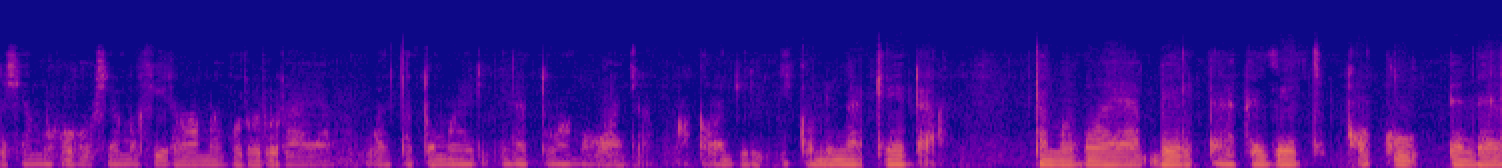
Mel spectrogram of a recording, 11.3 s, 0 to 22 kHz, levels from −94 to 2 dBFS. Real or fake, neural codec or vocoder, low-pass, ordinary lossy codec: fake; codec, 44.1 kHz, 3.4 kbps, Pupu-Codec; 9.9 kHz; Opus, 64 kbps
